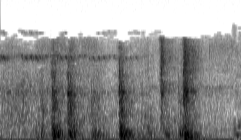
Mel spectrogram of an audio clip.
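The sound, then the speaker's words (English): Wooden window shutters are swung shut and latched: a few quick wooden knocks and scraping thuds, quiet, with a steady low hum underneath and no talking. “Now to close the window shutters.”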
